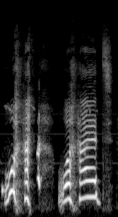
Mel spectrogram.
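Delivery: high-pitched, aghast reaction; incredulous and hammed-up; appalled disbelief. Retelling his dawning horror.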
